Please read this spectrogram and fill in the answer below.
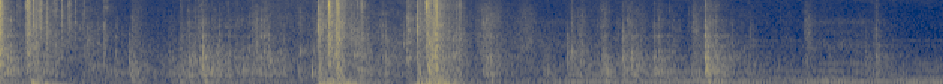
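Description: A door being handled: latch clicks and knocks, the loudest about two and three seconds in, with a smaller knock later.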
